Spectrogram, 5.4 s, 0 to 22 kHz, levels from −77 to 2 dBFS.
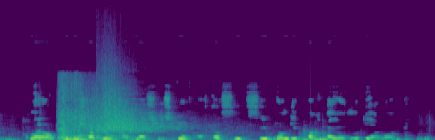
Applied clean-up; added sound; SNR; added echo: classical method log-MMSE.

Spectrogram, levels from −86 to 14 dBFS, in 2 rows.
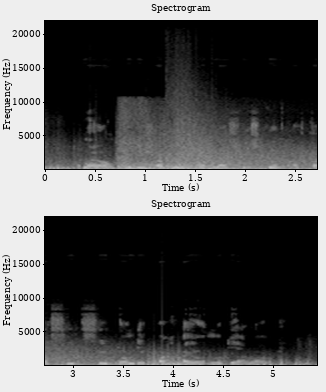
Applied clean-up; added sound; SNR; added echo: none; Thunder; 0 dB; none.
